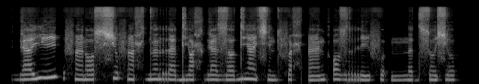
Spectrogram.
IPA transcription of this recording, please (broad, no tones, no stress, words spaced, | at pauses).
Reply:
ɡæji | fæ̃ɾɔsɕʊ fæ̃ħdə̃ræd jʌħɡæzʌdjæ̃ ɕə̃dfəħʔæ̃ɡʔɔz rifʊʔ nːɜdsʊɕʊ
